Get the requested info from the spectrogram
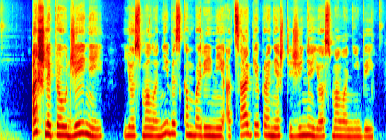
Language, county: Lithuanian, Vilnius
